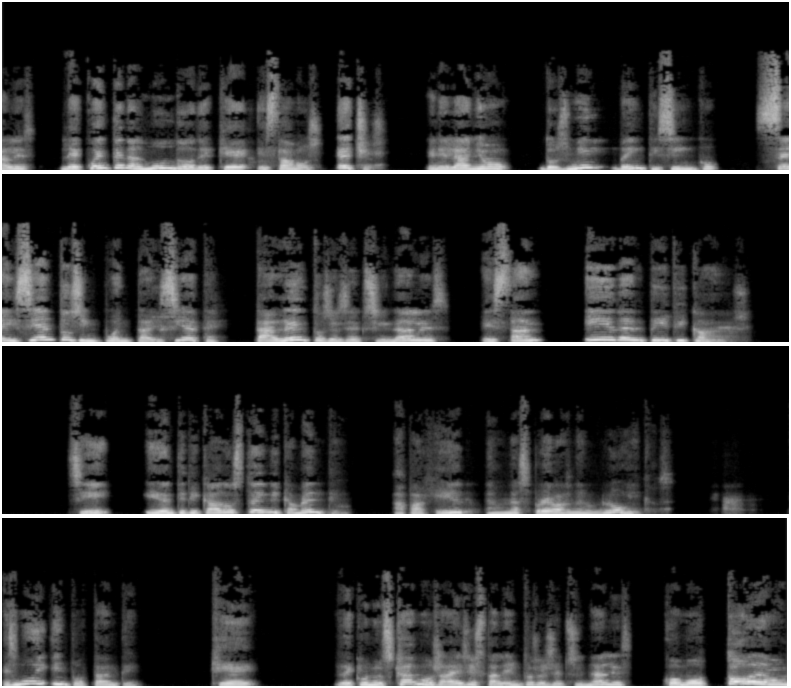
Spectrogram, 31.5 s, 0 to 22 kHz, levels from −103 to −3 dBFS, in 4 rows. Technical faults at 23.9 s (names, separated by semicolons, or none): none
